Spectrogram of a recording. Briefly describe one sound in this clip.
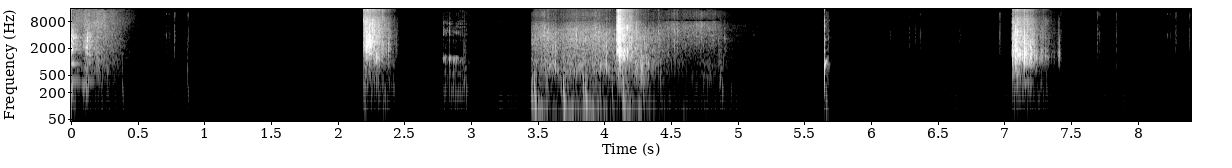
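Blocks are placed and broken with short, crunchy thuds.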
